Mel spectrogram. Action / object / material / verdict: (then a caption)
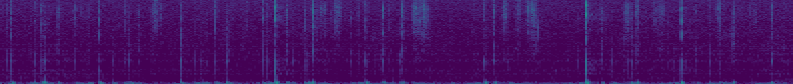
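tap / cardboard eyeshadow palette / cardboard / none. Fingernails tap and click rapidly on the closed cardboard cover of a flat pink "Honey Lust" eyeshadow palette. The result is a quiet, steady stream of short, dry clicks with a soft low thud behind each one and no ring after the hits.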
